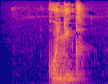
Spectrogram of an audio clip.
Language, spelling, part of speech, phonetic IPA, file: Russian, коник, noun, [ˈkonʲɪk], Ru-коник.ogg
- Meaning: diminutive of конь (konʹ): (little) horse, horsy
